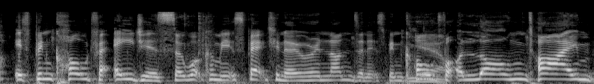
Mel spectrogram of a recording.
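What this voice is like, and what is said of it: Husky voice from a cold. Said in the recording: “husky voice ... With my husky voice ... I've got a cold”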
